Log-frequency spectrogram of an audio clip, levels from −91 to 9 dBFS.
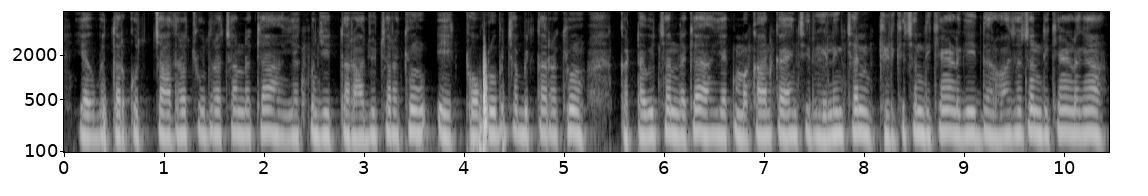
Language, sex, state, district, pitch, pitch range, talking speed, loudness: Hindi, male, Uttarakhand, Uttarkashi, 170 Hz, 165-180 Hz, 210 wpm, -24 LUFS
